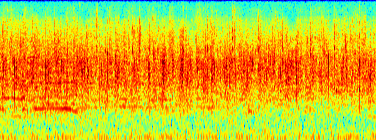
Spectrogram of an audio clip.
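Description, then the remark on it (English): A crowd of people clapping their hands to the Lord in a dense, continuous wash of applause that holds steady for the whole stretch, with no voices breaking through. “Oh, clap your hands to the Lord.”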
